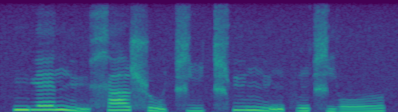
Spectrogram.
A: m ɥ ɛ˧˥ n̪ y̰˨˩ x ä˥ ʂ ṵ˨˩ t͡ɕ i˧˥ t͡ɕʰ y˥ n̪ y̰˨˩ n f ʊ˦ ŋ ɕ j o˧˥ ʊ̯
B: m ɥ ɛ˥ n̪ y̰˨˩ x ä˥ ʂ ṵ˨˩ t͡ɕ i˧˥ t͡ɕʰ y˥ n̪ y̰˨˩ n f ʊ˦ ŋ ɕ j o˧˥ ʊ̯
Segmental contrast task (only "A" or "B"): B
